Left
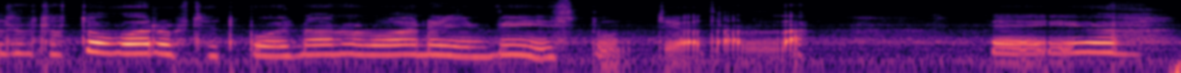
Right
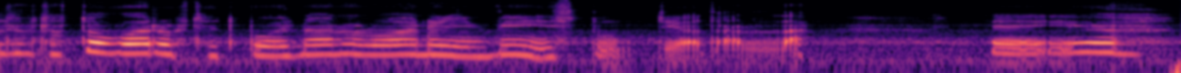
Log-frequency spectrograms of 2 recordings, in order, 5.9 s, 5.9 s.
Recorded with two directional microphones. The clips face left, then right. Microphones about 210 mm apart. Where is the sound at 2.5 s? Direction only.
20° left (ahead or behind).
